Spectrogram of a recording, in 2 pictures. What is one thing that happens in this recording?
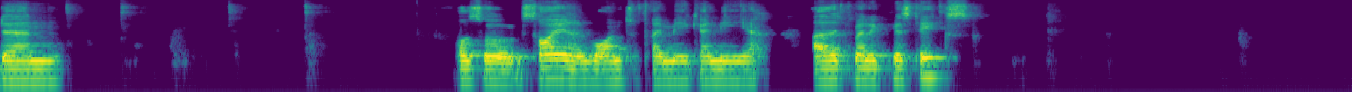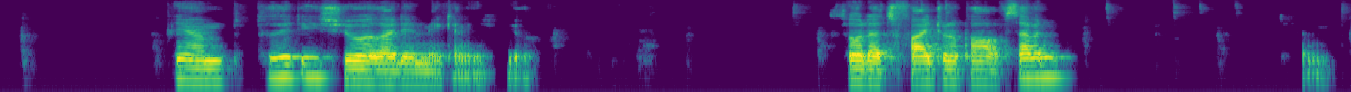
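A young man speaks calmly and closely into a microphone, explaining in short bursts with pauses.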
